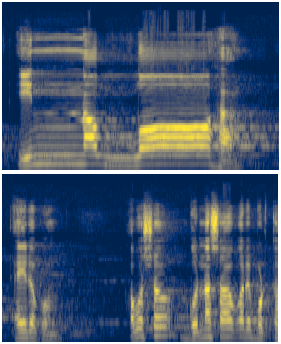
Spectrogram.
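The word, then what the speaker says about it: إن الله: উচ্চারণ করে থাকি যেমন ইন্নাল্লাহা দেখুন এখানে লাম মুশাদাদের পূর্বে দেখুন নুনের মাথায় কিন্তু দেখুন এখানে জাবার এসেছে লাম মুশাদাদের পূর্বে জাবার এসেছে সেজন্য আমরা এটাকে ল পড়বো ইন্নাল্লাহা এইরকম অবশ্য গণনা সহকারে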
